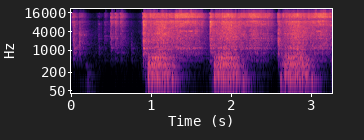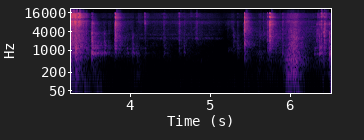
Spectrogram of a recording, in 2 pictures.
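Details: Husqvarna 268 XP chainsaw, decal-only saw, fuel tank nearly empty: three quick pull-cord cranks turn the engine over but it never catches or fires; owner suspects no gas. Won't start.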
